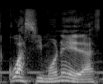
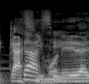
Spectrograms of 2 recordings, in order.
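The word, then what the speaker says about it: cuasimoneda: Fue en la época de las cuasimonedas, donde cada provincia... Cuasi, sí. Nunca entendí por qué no se dice casi moneda, claro. Se dice cuasi moneda, pero yo repito, sí.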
